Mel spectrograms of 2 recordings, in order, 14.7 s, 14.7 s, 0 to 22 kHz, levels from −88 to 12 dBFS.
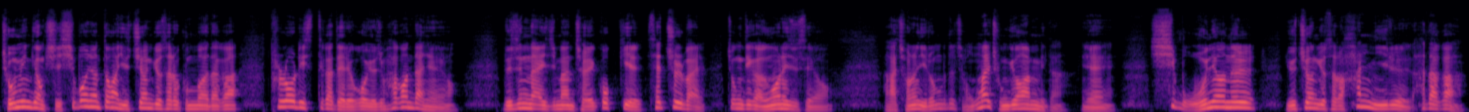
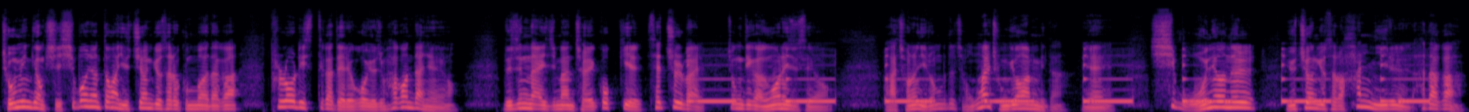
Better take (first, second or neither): first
